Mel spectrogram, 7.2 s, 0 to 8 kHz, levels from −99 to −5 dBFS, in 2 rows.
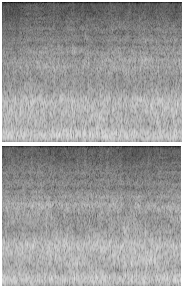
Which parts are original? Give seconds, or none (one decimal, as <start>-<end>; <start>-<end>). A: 0.0-1.0; 5.3-5.7; 6.7-7.2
